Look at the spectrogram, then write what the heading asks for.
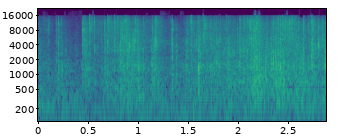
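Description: Plastic bag of shredded casserole cheese crinkling up close, a busy run of crackly rustles and crunches lasting several seconds with no talk.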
